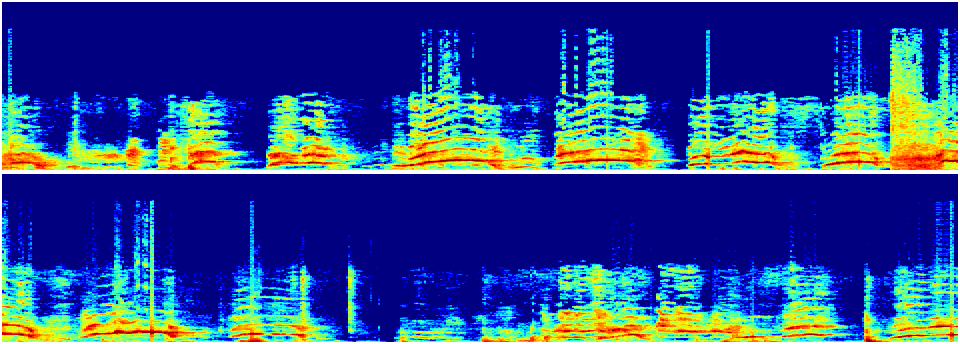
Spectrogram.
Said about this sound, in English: So he's still screaming after him. He's still trying to protect the dogs, even though he has been shot.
